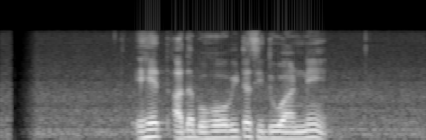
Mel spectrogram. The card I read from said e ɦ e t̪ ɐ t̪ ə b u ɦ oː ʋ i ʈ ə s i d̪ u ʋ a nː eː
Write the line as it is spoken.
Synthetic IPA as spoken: e ɦ e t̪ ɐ d̪ ə b o ɦ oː ʋ i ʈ ə s i d̪ u ʋ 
